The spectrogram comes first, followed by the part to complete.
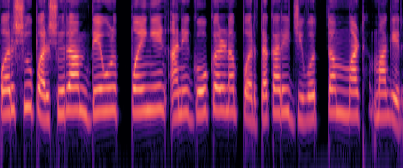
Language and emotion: Goan Konkani, neutral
